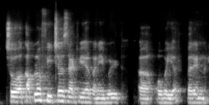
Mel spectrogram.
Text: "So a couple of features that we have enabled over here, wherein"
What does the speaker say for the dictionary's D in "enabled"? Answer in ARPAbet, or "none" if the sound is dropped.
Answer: D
